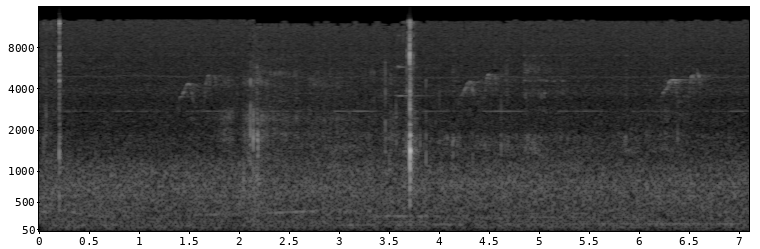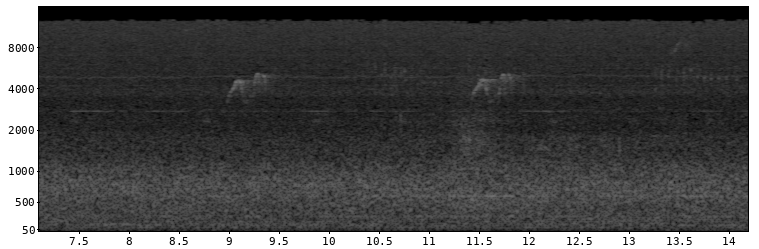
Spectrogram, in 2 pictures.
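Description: Outdoor creek-side background: a bird repeats a short rising call every second and a half or so over a steady low hiss. A sharp click sounds about four seconds in, with a smaller one at the very start, from the spinning reel being handled.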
